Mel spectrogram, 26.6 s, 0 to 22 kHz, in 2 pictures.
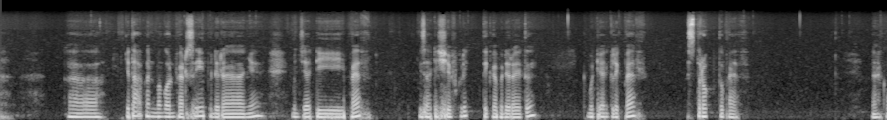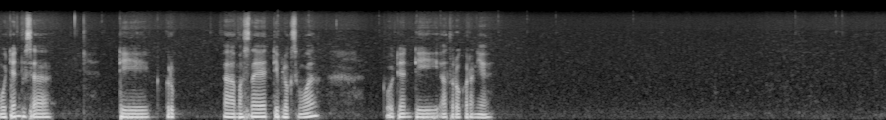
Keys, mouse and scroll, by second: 1.6 ctrl+scroll up 2, 2.7 click, 3.7 shift+click, 6.9 shift+click, 9.1 click, 11.1 click, 12.6 click, 13.2-15.0 drag, 15.2-16.0 ctrl+scroll down 2, 16.0-17.2 ctrl+scroll down 3, 17.4 click, 18.9-19.7 ctrl+drag, 19.9-20.9 ctrl+drag, 21.2-21.8 drag, 22.8-25.4 drag, 25.5 ctrl+scroll down 2, 25.8 ctrl+click, 26.5 ctrl+scroll up 1.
